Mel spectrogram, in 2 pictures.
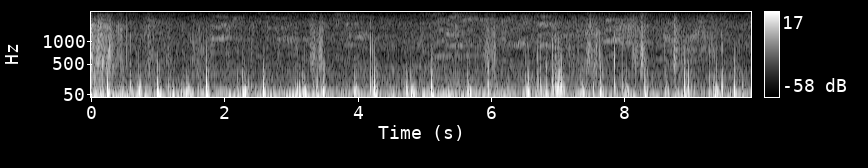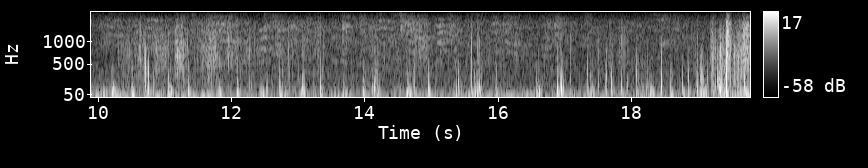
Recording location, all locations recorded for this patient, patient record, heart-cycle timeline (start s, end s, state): tricuspid valve (TV)
aortic valve (AV)+pulmonary valve (PV)+tricuspid valve (TV)+mitral valve (MV)
#Age: Child
#Sex: Female
#Height: 138.0 cm
#Weight: 33.5 kg
#Pregnancy status: False
#Murmur: Unknown
#Murmur locations: nan
#Most audible location: nan
#Systolic murmur timing: nan
#Systolic murmur shape: nan
#Systolic murmur grading: nan
#Systolic murmur pitch: nan
#Systolic murmur quality: nan
#Diastolic murmur timing: nan
#Diastolic murmur shape: nan
#Diastolic murmur grading: nan
#Diastolic murmur pitch: nan
#Diastolic murmur quality: nan
#Outcome: Normal
#Campaign: 2015 screening campaign
0.00	8.86	unannotated
8.86	9.28	diastole
9.28	9.44	S1
9.44	9.62	systole
9.62	9.74	S2
9.74	10.20	diastole
10.20	10.32	S1
10.32	10.46	systole
10.46	10.58	S2
10.58	11.03	diastole
11.03	11.18	S1
11.18	11.32	systole
11.32	11.42	S2
11.42	11.75	diastole
11.75	11.88	S1
11.88	12.04	systole
12.04	12.18	S2
12.18	12.42	diastole
12.42	12.57	S1
12.57	12.69	systole
12.69	12.82	S2
12.82	13.02	diastole
13.02	13.13	S1
13.13	13.29	systole
13.29	13.39	S2
13.39	13.66	diastole
13.66	13.78	S1
13.78	13.95	systole
13.95	14.04	S2
14.04	14.62	diastole
14.62	14.78	S1
14.78	14.92	systole
14.92	15.04	S2
15.04	15.29	diastole
15.29	15.44	S1
15.44	15.59	systole
15.59	15.78	S2
15.78	16.53	diastole
16.53	16.68	S1
16.68	16.86	systole
16.86	17.00	S2
17.00	17.34	diastole
17.34	17.48	S1
17.48	17.65	systole
17.65	19.79	unannotated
